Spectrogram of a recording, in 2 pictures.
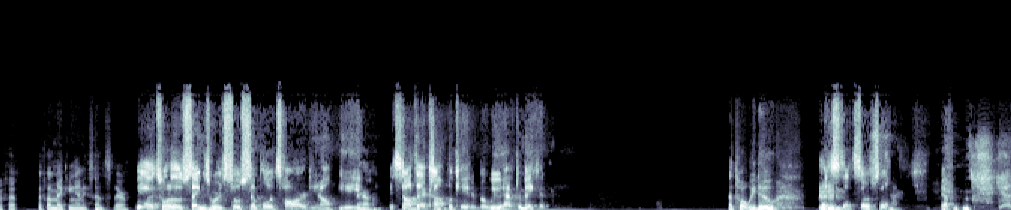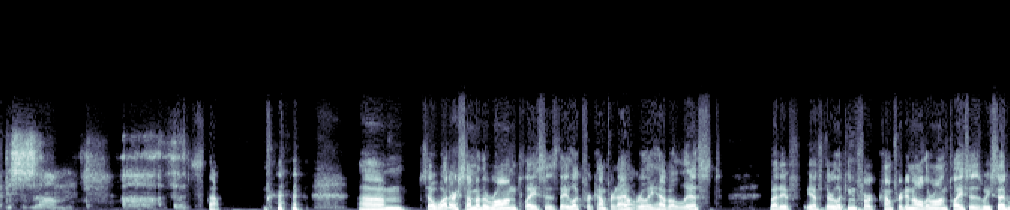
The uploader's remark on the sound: my ZOOM recorded Bible Classes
